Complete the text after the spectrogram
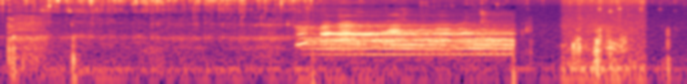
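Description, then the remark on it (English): Someone swallows carbonated sugar water: soft liquid sounds, then a loud sustained gulping, gurgling tone lasting over a second, followed by a few quieter mouth noises. “Oh, you know what you out here? Me swallowing this shit.”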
